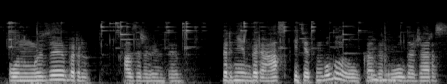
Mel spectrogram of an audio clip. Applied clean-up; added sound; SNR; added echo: neural mask model RNNoise.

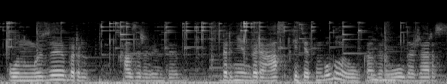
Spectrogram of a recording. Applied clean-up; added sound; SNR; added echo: none; Wind chime; 6 dB; none.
